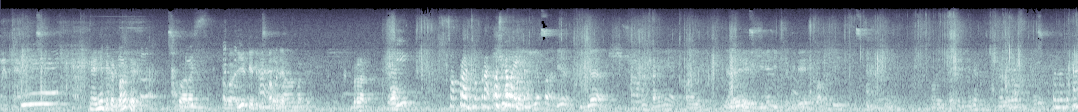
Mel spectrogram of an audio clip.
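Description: A woman talks with animation close by, outdoors.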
